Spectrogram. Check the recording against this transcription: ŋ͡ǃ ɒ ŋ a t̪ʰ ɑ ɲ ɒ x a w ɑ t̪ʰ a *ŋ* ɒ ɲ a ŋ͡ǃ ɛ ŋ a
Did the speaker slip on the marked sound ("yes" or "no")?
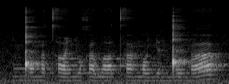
no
